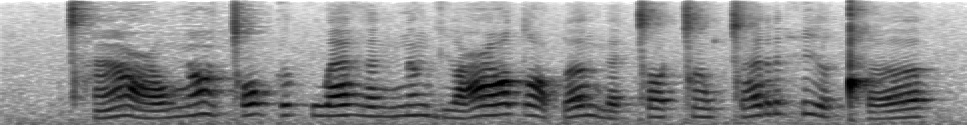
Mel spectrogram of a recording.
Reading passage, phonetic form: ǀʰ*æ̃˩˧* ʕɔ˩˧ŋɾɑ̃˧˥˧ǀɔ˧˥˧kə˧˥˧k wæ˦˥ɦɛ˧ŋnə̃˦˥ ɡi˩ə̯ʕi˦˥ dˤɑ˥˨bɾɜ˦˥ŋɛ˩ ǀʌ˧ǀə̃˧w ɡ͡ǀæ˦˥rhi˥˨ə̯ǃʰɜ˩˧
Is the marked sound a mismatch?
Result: no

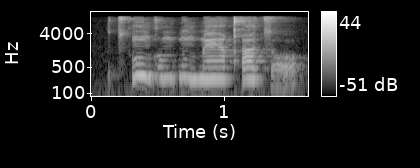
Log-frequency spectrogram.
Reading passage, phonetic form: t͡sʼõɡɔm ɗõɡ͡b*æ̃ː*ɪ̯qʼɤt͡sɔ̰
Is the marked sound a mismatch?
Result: no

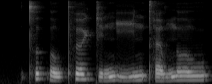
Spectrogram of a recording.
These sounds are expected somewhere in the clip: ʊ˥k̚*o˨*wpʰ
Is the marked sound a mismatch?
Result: no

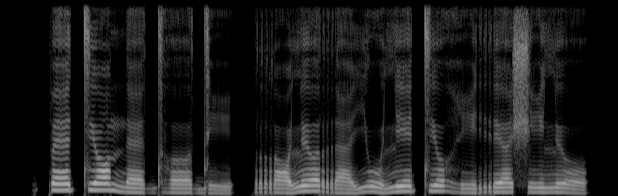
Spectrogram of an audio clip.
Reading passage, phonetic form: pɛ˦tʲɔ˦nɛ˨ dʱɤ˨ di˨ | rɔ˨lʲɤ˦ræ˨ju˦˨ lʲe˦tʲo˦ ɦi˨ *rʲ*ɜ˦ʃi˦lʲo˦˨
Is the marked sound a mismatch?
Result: no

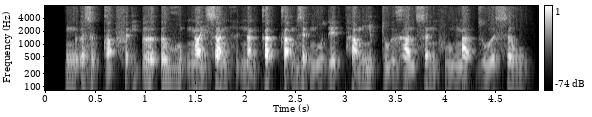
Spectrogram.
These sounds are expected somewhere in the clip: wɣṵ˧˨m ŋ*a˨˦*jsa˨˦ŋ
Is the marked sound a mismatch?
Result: no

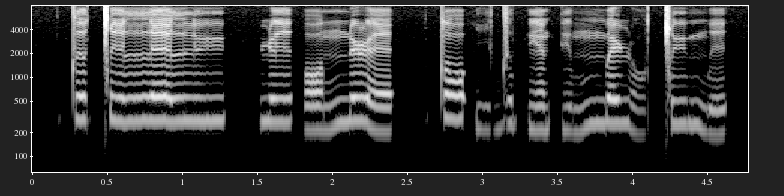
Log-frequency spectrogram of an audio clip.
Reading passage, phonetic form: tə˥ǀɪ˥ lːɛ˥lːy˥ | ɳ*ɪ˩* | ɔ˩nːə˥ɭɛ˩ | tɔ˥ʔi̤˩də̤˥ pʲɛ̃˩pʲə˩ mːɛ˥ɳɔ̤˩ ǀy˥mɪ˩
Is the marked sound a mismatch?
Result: yes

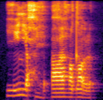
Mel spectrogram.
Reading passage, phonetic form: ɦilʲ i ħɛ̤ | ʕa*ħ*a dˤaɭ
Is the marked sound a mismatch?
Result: yes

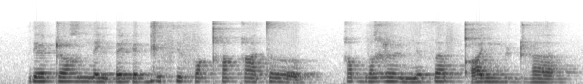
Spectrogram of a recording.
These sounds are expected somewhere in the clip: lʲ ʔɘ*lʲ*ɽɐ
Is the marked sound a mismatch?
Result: no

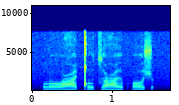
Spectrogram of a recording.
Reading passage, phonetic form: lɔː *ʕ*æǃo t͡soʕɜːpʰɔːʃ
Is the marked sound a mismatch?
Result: no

